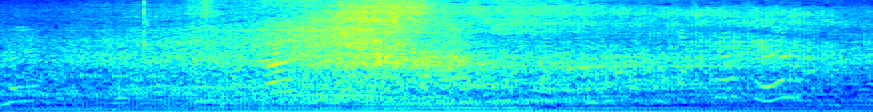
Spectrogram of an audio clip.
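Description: A motor vehicle passing on the road: its noise swells to a peak about halfway through and then fades, over a steady low engine hum.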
